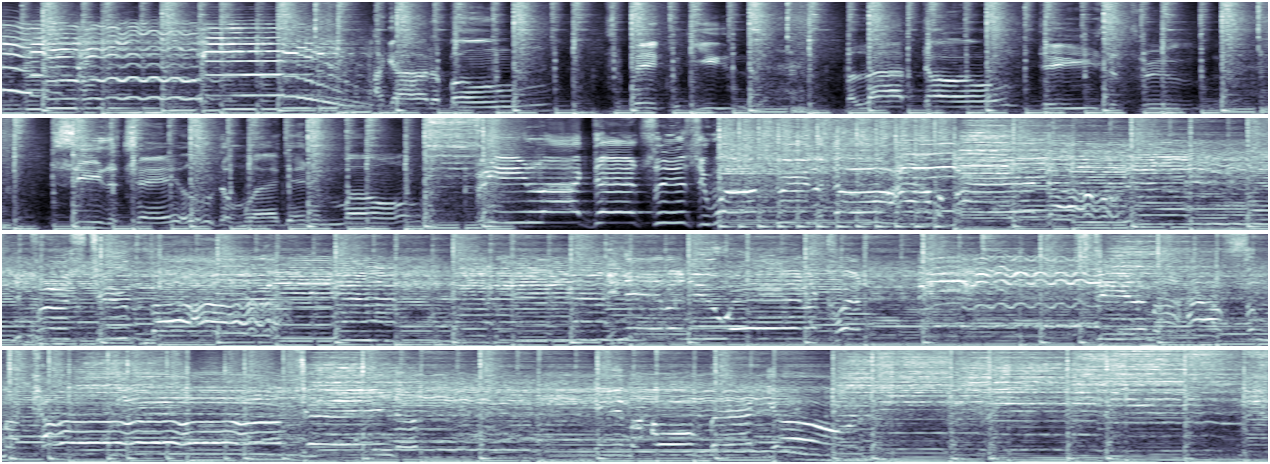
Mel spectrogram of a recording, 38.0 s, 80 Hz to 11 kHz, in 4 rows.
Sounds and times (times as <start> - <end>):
Music: 0.0 - 37.9.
